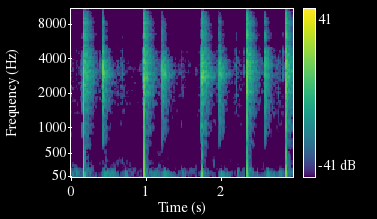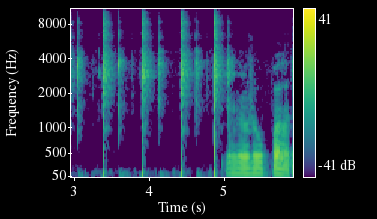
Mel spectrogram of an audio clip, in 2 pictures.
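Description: A toy revolver's hammer clicks sharply again and again.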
